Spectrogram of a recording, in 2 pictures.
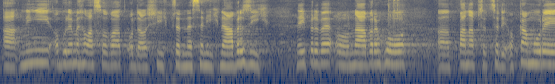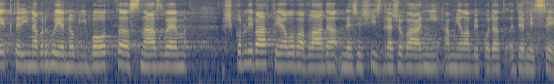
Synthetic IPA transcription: ʔanɪɲiːbudɛmɛɦlaso̞vat̪ʔo̞dalʃiːxpr̝̥ɛdnɛsɛniːxnaːvr̩ziːx | nɛjpr̩vɛʔonaːvr̩ɦu | panapr̝̥ɛt̪sɛdɪʔo̞kamuɾɪkt̪ɛɾiːnavr̩ɦujɛno̞viːbo̞t̪snaːzvɛm | ʃko̞dlɪvaːfɪjalo̞vavlaːdanɛr̝ɛʃiːzd̪ɾaʒo̞vaːɲiːʔamɲɛlabɪpo̞dat̪dɛmɪsɪ

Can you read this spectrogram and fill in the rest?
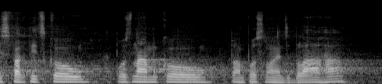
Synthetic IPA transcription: sfakt̪it͡skɔʊpɔznaːmkɔʊpaːnpɔslaɲɛd͡zblaːɦa

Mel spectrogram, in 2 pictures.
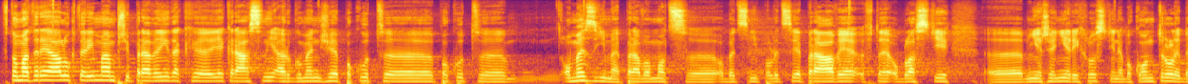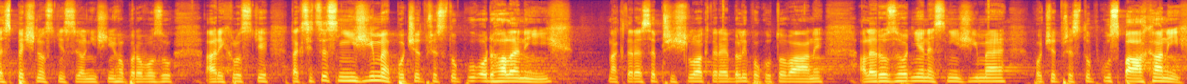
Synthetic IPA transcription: ft̪omːat̪ɛɾɪaːlukt̪ɛɾiːmːaːmpr̝̥ɪpɾavɛniːt̪akjɛkɾaːsniːʔaɾɡumɛnt̪ʒɛpo̞kut̪po̞kut̪ | ʔomɛziːmɛpɾavo̞mo̞t͡sʔo̞bɛt͡sɲiːpo̞lɪt͡sɪjɛpɾaːvjɛft̪ɛːʔo̞blascɪ | mɲɛr̝ɛɲiːɾɪxlo̞scɪnɛbo̞ko̞nt̪ɾo̞lɪbɛspɛt͡ʃno̞scɪsɪlɲɪt͡ʃɲiːɦo̞pɾovo̞zuʔa̰ɾɪxlo̞scɪt̪aksɪt͡sɛsɲiːʒiːmɛpo̞t͡ʃɛt̪̚pr̥ɛst̪up̚kuːodɦalɛniːx | nakt̪ɛɾɛːsɛpr̝̥ɪʃloakt̪ɛɾɛːbɪlɪpo̞kut̪o̞vaːnɪʔa̰lɛɾo̞zɦo̞dɲɛnɛsɲiːʒiːmɛpo̞t͡ʃɛt̪̚pr̥ɛst̪up̚kuːspaːxaniːx

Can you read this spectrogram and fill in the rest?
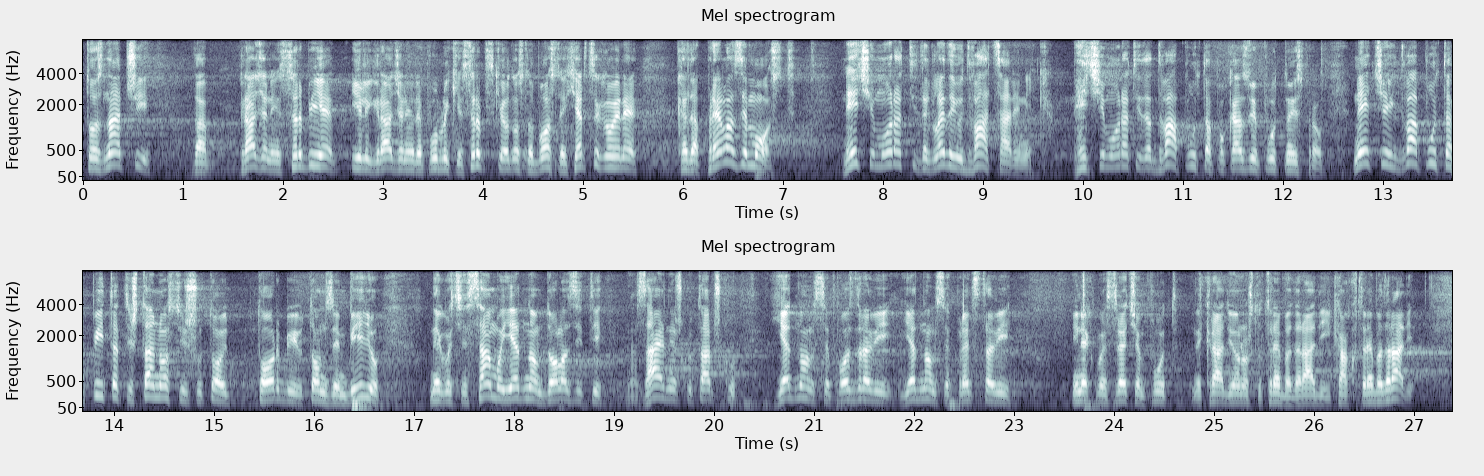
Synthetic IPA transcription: t̪o̞ːznaːt͡ʃi | d̪a | ɡɾad͡ʑaninsr̩bije̞iliɡɾad͡ʑaninɾe̞publike̞sr̩pske̞od̪no̞sno̞bo̞sneixe̞ɾt̪seɡo̞ʋine̞ | kad̪apɾe̞lˠaze̞mo̞ːst̪ | ne̞ːt͡ɕemo̞ːɾat̪id̪aɡle̞d̪ajud̪ʋaːt̪saɾḭnḭkʰḁ | ne̞ːt͡ɕemo̞ːɾat̪id̪ad̪ʋaːpuːt̪apo̞kazujepuːt̪nuispɾa̰ʋṵ | ne̞ːt͡ɕeiɣd̪ʋaːpuːt̪apiːt̪at̪iʃt̪ano̞siʃut̪o̞ːj | t̪o̞ɾbiut̪o̞ːmze̞mbiʎu | ne̞ɡo̞t͡ɕe̞samo̞jed̪no̞md̪o̞lazit̪i | na̰zaje̞d̪nit͡ʃkut̪at͡ʂku | jed̪no̞ːmse̞po̞zd̪ɾaʋijed̪no̞ːmse̞pɾe̞t̪st̪aʋi | ine̞kmujesɾe̞t͡ɕanpuːt̪nekɾaːd̪io̞noʃt̪o̞t̪ɾe̞bad̪aɾaːd̪iːkako̞̥t̪ɾe̞bad̪aɾaːd̪ḭ

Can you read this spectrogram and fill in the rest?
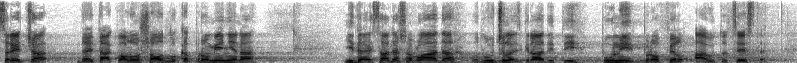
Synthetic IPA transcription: sɾe̞t͡ɕad̪aje̞t̪akʋalˠo̞ʃao̞d̪lukapɾo̞mjeɲe̞na | id̪aje̞sad̪aʃɲaʋlˠaːd̪ao̞d̪lˠuːt͡ʃilˠaizɡɾaːd̪it̪ipunipɾo̞filaut̪o̞t̪se̞st̪e̞̰

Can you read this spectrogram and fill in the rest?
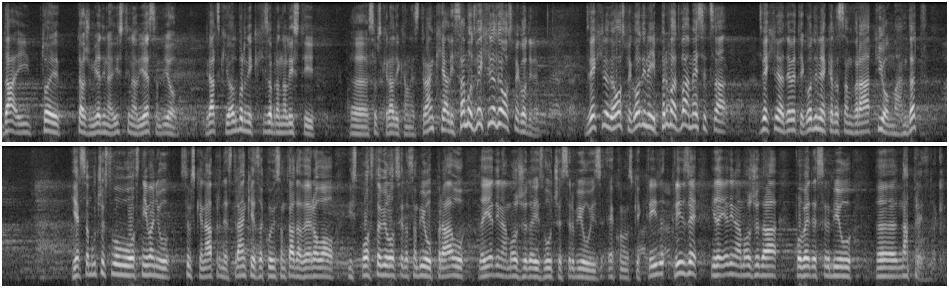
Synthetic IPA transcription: d̪ait̪oːjekaːʒemjed̪inaist̪inajesambio̞ɡɾat̪skio̞d̪bo̞ɾnikʰizabɾanːalist̪i | sɾrpske̞ɾad̪ikalˠne̞st̪ɾaŋkʰe̞alisamo̞d̪ʋeːxiʎad̪eo̞ːsme̞ɡo̞d̪ine̞̰d̪ʋeːxiʎad̪e̞o̞sme̞ɡo̞d̪ineipr̩ʋad̪ʋaːme̞se̞t̪sa | d̪ʋeːxiʎad̪ed̪eʋe̞t̪e̞ɡo̞d̪inekad̪asamʋɾaːt̪io̞mand̪at̪ | je̞ɾsamut͡ʃe̞st̪ʋoauosniːʋaɲu | sr̩pske̞naːpɾe̞d̪ne̞st̪ɾaŋke̞zako̞jusamt̪ad̪aʋe̞ɾo̞ʋao̞ispo̞st̪aʋilo̞se̞d̪asambio̞upɾaːʋud̪aje̞d̪inamo̞ʒed̪aizʋuːt͡ʃesr̩bijuizeko̞no̞mske̞kɾiːze̞ | id̪aje̞d̪inamo̞ʒe̞d̪a | po̞ʋe̞d̪e̞sr̩biju | napɾḛd̪d̪aɡ

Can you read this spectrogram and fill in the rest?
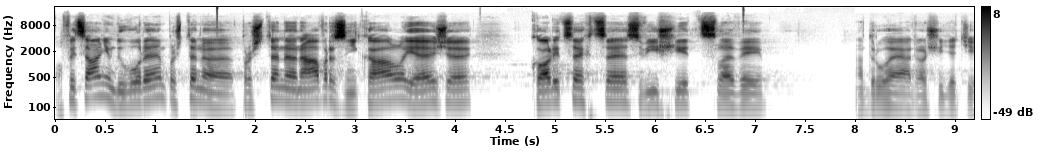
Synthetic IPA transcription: ʔo̞̰fɪt͡sɪaːlɲiːmduːvo̞dɛmpɾot̪ɛnpɾot͡ʃt̪ɛnnaːvr̩ɣzɲɪkaljɛʒɛ | koalɪt͡sɛxt͡sɛzviːʃɪt̪slɛvɪ | na̰d̪ɾuɦɛːadalʃiːɟɛcɪ

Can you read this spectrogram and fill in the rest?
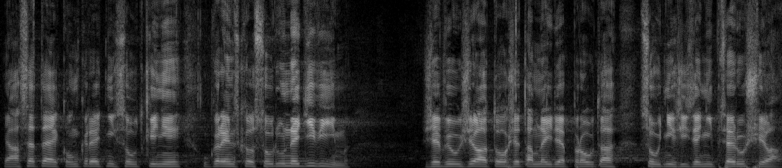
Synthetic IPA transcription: jaːsɛt̪ɛːko̞ŋkɾɛːt̪ɲiːso̞wt̪kɪɲɪʔukɾajɪnskɛːɦoso̞wdunɛɟɪviːm | ʒɛvɪuʒɪlat̪o̞ʒɛt̪amnɛjdɛpɾo̞wt̪aso̞wdɲiːr̝iːzɛɲiːpr̥ɛɾuʃɪla

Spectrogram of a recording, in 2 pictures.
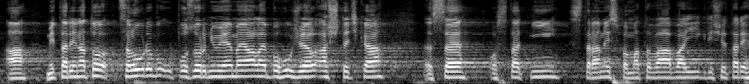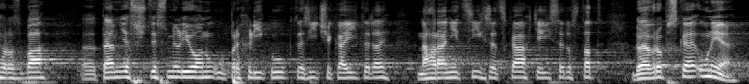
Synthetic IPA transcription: ʔa | mɪt̪adɪnat̪o̞t͡sɛlo̞wdo̞buupozo̞ɾɲujɛmɛalɛbo̞ɦuʒɛlaʃt̪ɛcka | sɛʔo̞st̪at̪ɲiːst̪ɾanɪspamat̪o̞vaːvajiːɡdɪʃjɛt̪adɪɦɾo̞zba | t̪ɛːmɲɛr̥ʃt̪ɪr̥mɪlɪo̞nuːʔuːpr̩xliːkuːkt̪ɛr̝iːt͡ʃɛkajiːt̪ɛda | naɦɾaɲɪt͡siːxr̝ɛt͡skaaxcɛjiːsɛdo̞st̪at̪ | do̞ɛvɾo̞pskɛːʔunɪjɛ̰

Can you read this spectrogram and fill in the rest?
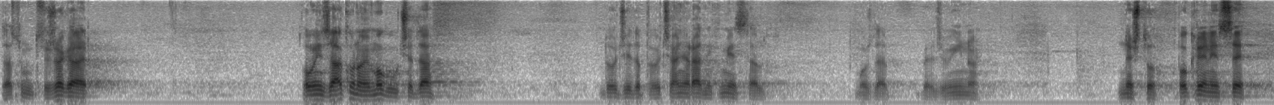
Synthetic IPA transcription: za̰ːst̪umnit̪siʒaɡaɾ | o̞ʋiːmzaːko̞no̞mjemo̞ɡuːt͡ɕed̪a | d̪o̞ːd͡ʒe̞d̪o̞po̞ʋe̞t͡ɕaːɲaɾaːd̪niːxmjeːst̪a̰a̰li | mo̞̰ʒd̪a̰bḛd͡ʒ̰ʋḭːna̰ | neʃt̪opo̞kɾeːneːse

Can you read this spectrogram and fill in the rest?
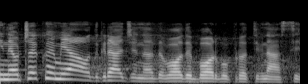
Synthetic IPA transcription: ineo̞t͡ʂekujemjaːod̪ɡɾad͡ʑanad̪aʋo̞d̪ebo̞ɾbupɾot̪iʋnaːsi

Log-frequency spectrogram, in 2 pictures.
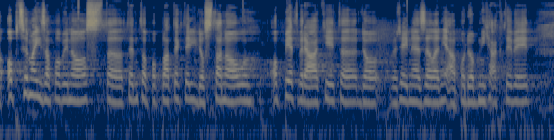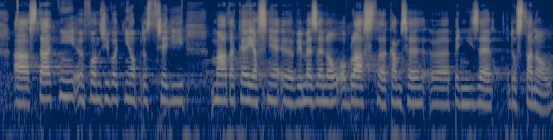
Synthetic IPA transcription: ʔo̞pt͡sɛmajiːzapo̞vɪno̞st̪t̪ɛnt̪o̞po̞plat̪ɛk̚t̪ɛɾiːdo̞st̪ano̞w | ʔopjɛt̪vɾaːcɪt̪do̞vɛr̝ɛjnɛːzɛlɛɲɛʔapo̞do̞bniːxʔakt̪ɪvɪt̪ | ʔast̪aːt̪ɲiːfond̪ʒɪvo̞t̪ɲiːɦo̞pɾo̞st̪r̝̥ɛɟiː | maːt̪akɛːjasɲɛvɪmɛzɛno̞wʔo̞blast̪kamsɛpɛɲiːzɛ | do̞st̪ano̞̰w

